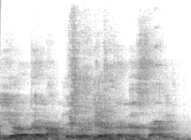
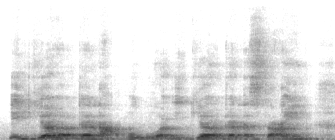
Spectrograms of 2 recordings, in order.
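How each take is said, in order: First: The y sound in iyyaka is short and single. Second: The y sound in iyyaka is held and doubled. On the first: The speaker calls it wrong. "Tak boleh nak baca" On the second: The speaker calls it right. "kena syadidkan tasydid"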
